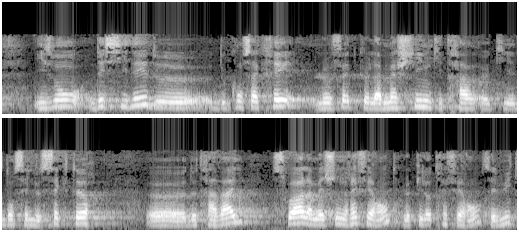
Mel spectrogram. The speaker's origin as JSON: {"language": "French", "country": "France", "said": "chez nous en France"}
